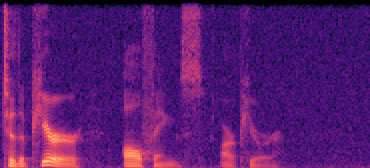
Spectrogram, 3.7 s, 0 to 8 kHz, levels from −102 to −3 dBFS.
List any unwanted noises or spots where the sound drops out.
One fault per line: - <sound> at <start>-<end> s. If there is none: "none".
none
